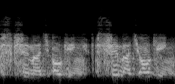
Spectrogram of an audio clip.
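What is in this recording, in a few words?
player friendly fire, mood low, Polish speech; War Thunder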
